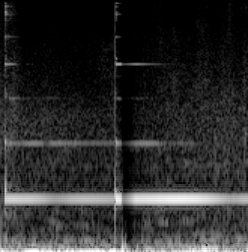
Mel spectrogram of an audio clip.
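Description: A lead crystal glass tapped so it rings, giving a clear, sustained high tone with a second sharp tap partway through that briefly renews the ringing over a low rumble.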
